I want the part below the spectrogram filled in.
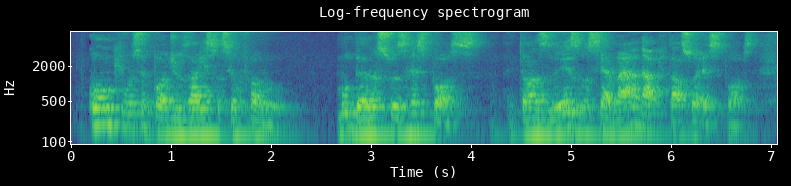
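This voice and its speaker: A man's voice is heard with noticeable background noise and audible room echo. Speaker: HR consultant. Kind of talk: interview on career advice. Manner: fast.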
